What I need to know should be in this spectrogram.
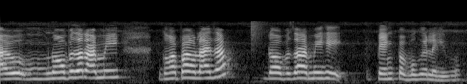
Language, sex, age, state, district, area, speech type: Assamese, female, 45-60, Assam, Lakhimpur, rural, spontaneous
